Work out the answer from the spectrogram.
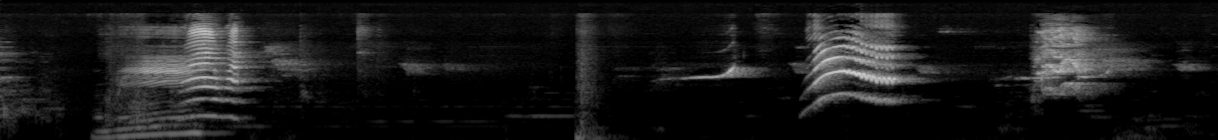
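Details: Pet parrot calling "mami" to ask for roti: a few separate loud, voice-like words with rising then falling tone, each about half a second long, with quiet pauses between them.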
